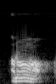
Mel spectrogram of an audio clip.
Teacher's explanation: Ro dia berulang tapi tidak boleh terlalu banyak getaran. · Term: takrir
